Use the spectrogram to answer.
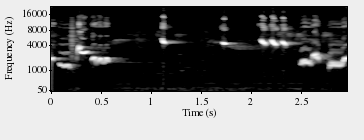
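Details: White-rumped shama song for luring, heard as short bursts: whistled slurs, a few sharp high notes separated by pauses, and a closing phrase of rising whistles.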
